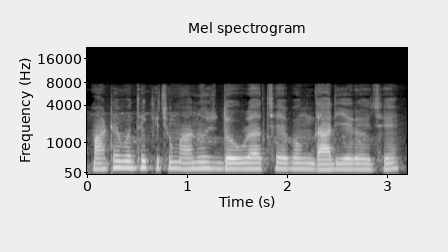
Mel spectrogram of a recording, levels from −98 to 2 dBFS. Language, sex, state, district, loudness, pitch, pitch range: Bengali, male, West Bengal, Alipurduar, -17 LUFS, 145 Hz, 135-155 Hz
